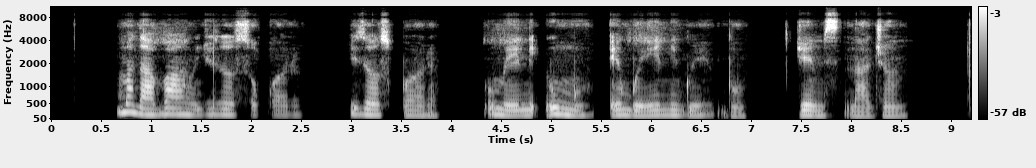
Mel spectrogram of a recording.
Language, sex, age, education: Igbo, female, 15-29, secondary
